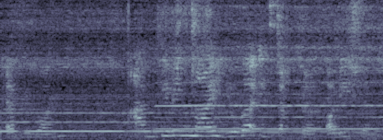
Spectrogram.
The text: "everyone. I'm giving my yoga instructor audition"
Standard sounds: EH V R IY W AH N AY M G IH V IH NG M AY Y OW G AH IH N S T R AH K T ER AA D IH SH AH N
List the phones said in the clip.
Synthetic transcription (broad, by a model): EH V R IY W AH N AY M G IH V IH NG M AY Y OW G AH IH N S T AH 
